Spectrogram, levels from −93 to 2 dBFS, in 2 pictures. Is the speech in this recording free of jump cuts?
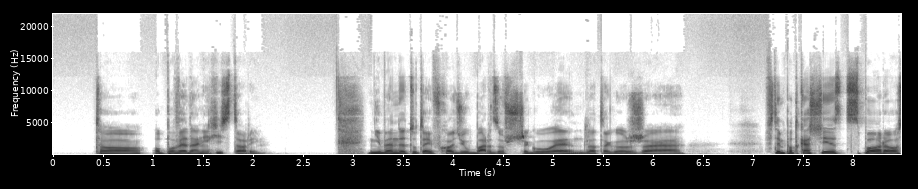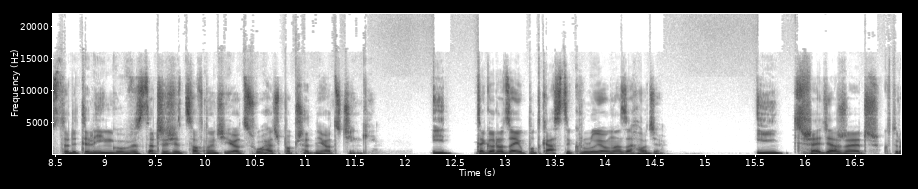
no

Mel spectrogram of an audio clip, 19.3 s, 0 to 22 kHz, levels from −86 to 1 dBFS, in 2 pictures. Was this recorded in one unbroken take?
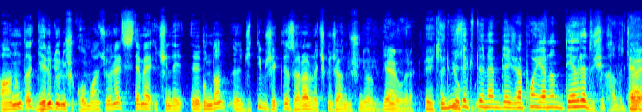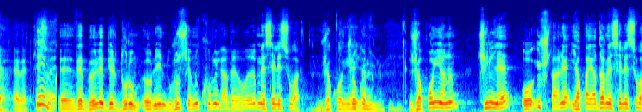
no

